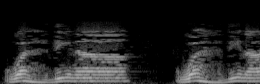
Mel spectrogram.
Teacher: انتقلنا من الواو إلى الهاء ولم نقل واهدنا، فالهمزة سقطت هنا لأنها صارت في وسط الكلام. بينما لو بدأنا بكلمة بفعل اهدنا كما في الفاتحة نقول اهدنا اهدنا. · Term: همزة الوصل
